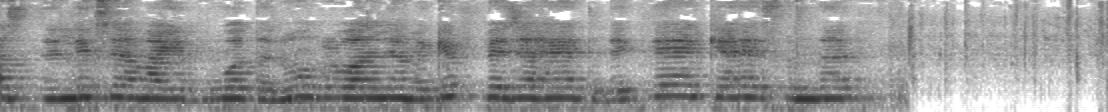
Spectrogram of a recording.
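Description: A girl speaks brightly and close by.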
